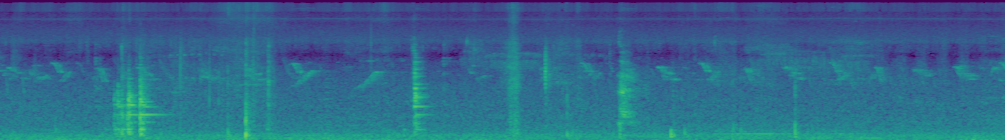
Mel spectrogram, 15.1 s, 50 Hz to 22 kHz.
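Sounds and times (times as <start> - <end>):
birds chirping: 0.0 - 15.0
metallic clanks: 1.4 - 2.6, 6.2 - 6.8.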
